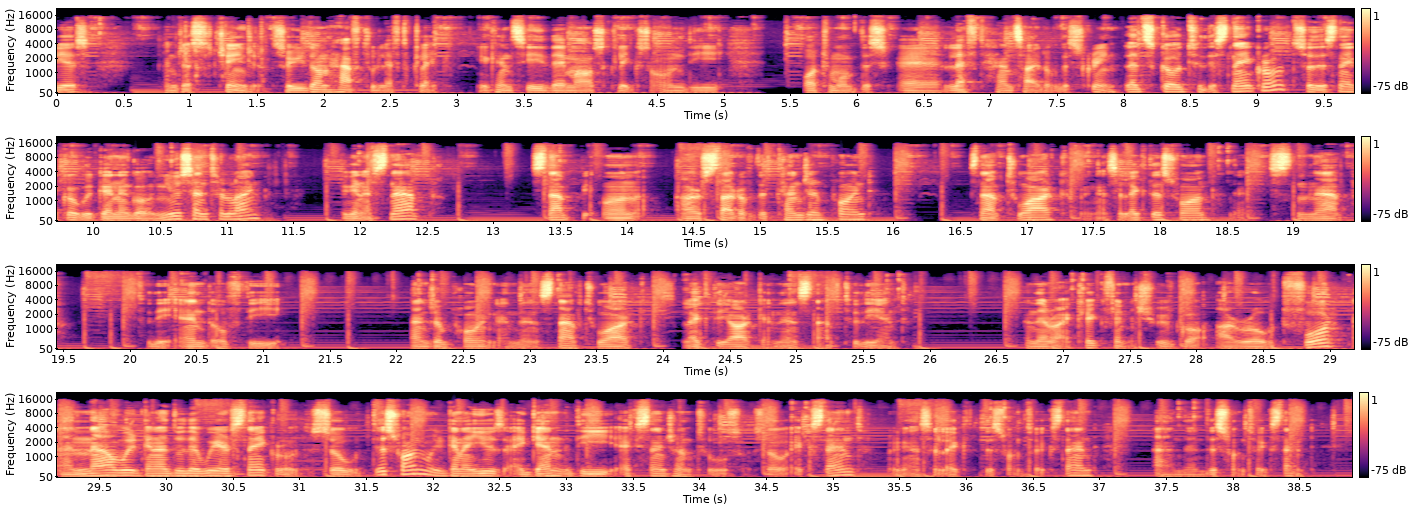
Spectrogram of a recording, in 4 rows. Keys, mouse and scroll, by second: 0.5-1.5 typing, 5.2 middle click, 7.1 middle click, 7.9-8.4 scroll down 1, 8.4 middle click, 10.3 click, 13.8-15.5 scroll up 1, 16.3 scroll up 1, 16.3 click, 26.2 right click, 26.9 click, 27.2 scroll down 1, 27.4 middle click, 27.8-28.1 scroll up 1, 28.6 scroll down 1, 28.9 middle click, 29.2-30.3 scroll down 1, 30.3-30.9 scroll up 1, 34.5 click.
